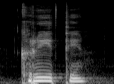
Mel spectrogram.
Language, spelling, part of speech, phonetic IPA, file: Ukrainian, крити, verb, [ˈkrɪte], Uk-крити.ogg
- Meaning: to hide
